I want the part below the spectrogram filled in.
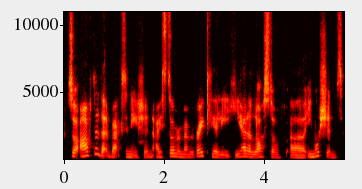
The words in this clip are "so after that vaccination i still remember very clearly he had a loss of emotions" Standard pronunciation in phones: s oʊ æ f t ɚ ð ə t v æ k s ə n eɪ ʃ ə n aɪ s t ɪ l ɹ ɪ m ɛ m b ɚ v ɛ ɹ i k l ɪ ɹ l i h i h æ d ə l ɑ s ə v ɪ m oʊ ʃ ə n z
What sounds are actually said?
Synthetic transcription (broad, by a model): s oʊ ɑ f t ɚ ð ə t v æ k s ə n eɪ ʃ ə n aɪ s t ɪ l ɹ ɪ m ɛ m b ɚ v ɛ ɹ i k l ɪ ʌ l i h i h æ d ə l ɑ s ə v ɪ m oʊ ʃ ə n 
